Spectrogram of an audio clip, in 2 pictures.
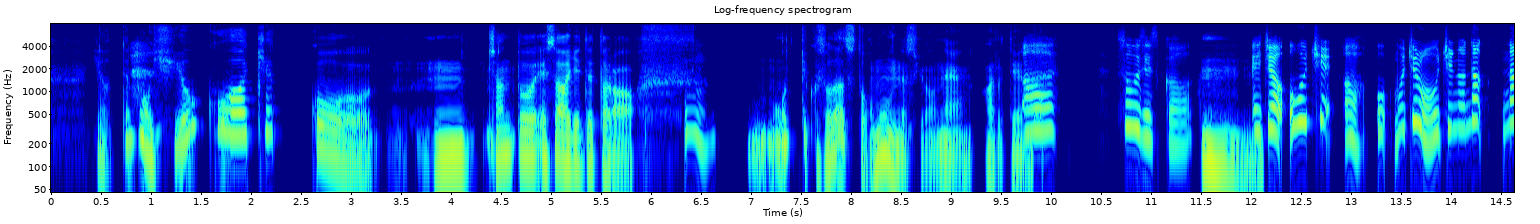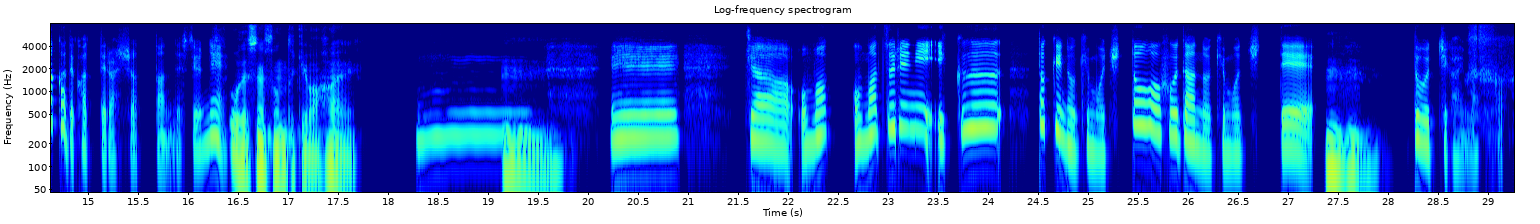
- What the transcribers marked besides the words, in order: other background noise; "大きく" said as "もっきく"
- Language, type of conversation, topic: Japanese, unstructured, お祭りに行くと、どんな気持ちになりますか？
